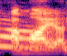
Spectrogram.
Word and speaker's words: Amaya: Amaya. So that's Yeah. actually the correct pronunciation. Ah, Maya.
